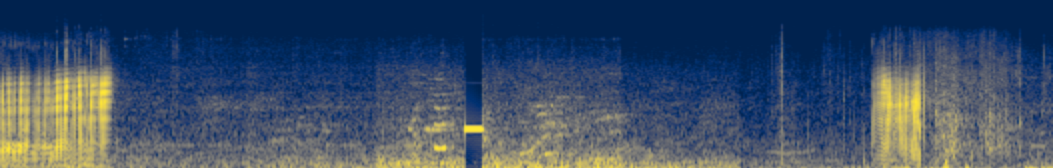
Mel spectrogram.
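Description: Two loud wet prank fart noises: one in the first second and another about a second long near the end. Midway a short censor bleep cuts through a bystander's swearing.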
